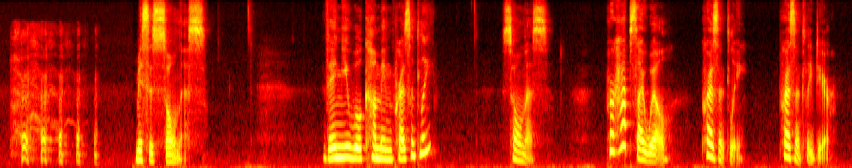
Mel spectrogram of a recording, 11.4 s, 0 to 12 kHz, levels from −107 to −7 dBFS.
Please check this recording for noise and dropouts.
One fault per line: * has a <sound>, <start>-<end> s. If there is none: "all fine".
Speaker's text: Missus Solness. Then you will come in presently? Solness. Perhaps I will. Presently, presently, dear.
* has a laugh, 0.1-1.4 s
